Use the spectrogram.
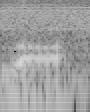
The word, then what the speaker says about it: RWR: of the ADI is the radar warning receiver or rwr pronounced raw this indicates what radar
